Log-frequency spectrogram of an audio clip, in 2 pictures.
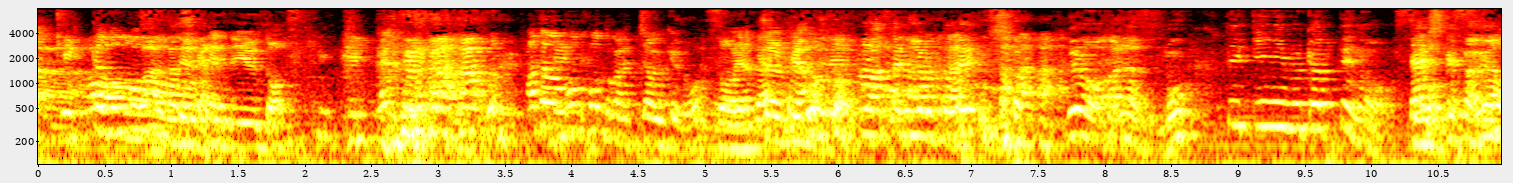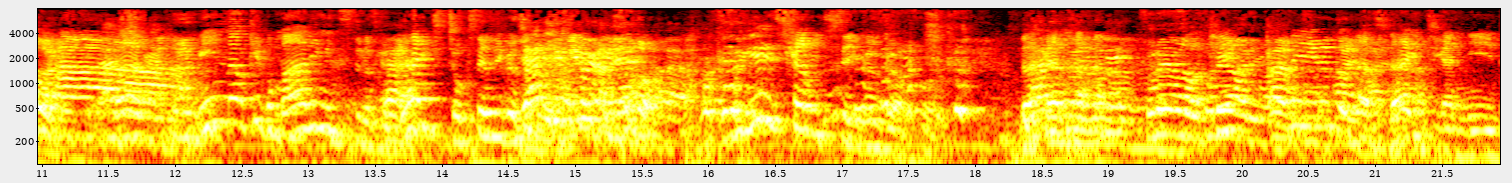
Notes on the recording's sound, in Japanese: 部室 公開収録。素材そのまま、当日のリアル感をお楽しみください。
